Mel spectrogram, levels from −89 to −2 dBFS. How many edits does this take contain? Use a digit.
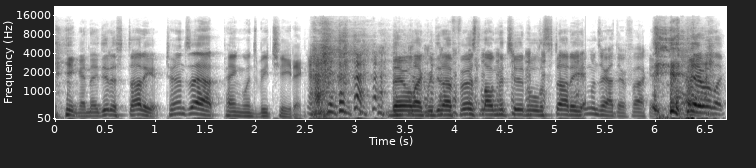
1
